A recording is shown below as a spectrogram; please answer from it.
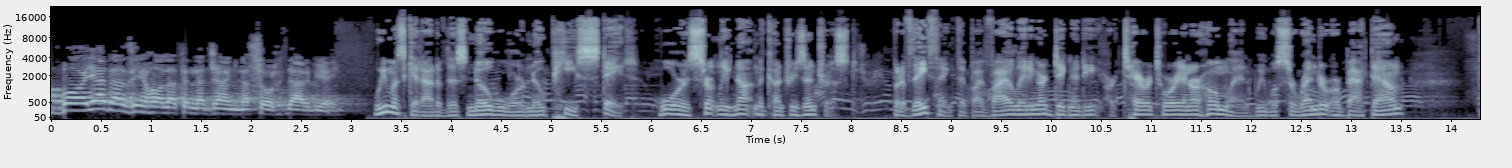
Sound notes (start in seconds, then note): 3.9 through translator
